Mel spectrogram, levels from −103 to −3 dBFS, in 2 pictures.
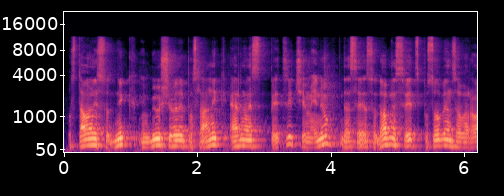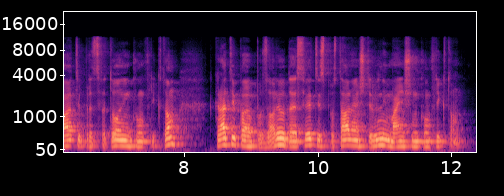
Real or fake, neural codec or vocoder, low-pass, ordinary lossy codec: fake; codec, 24 kHz, 3.1 kbps, DualCodec; none; none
